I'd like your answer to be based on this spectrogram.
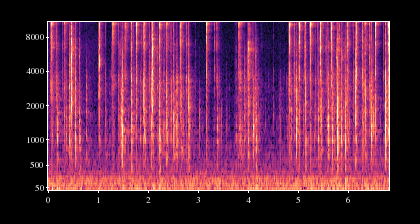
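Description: Both hands type with fingertips and nails on a pink backlit mechanical keyboard with plastic keycaps. Rapid, bright, clicky keystrokes come in quick bursts, with a short pause just past the middle. Each click is sharp and dies away almost at once, with very little low end.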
